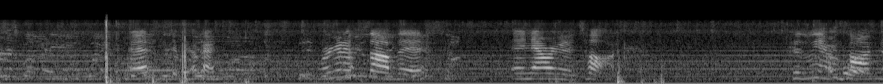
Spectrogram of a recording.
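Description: A young girl talks close to a microphone.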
